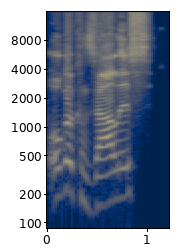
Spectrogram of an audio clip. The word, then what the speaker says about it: Olga González: So Olga González is the CEO of Pietra Communications.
